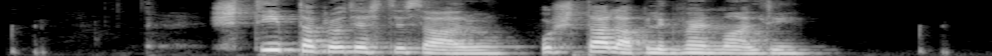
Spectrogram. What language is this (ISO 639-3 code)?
mlt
